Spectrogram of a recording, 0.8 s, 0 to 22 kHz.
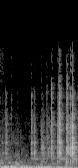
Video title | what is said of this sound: CAUSED OF HIGH RPM - SUZUKI EVERY WAGON DA64W | Nandito sa loob yung bakal ng PCV, tapos yung spring. Maririnig natin yan pag inalog-alog natin dyan.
